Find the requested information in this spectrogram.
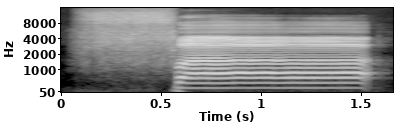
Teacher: یعنی اوپر کے دانت کو نیچے کے ہونٹ سے ملا کر ادا کریں گے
